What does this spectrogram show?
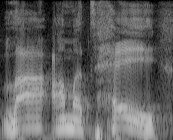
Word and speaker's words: La Ammitai: I say that right? Yeah, you said it right. Thank you for having me. La Ammitai.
